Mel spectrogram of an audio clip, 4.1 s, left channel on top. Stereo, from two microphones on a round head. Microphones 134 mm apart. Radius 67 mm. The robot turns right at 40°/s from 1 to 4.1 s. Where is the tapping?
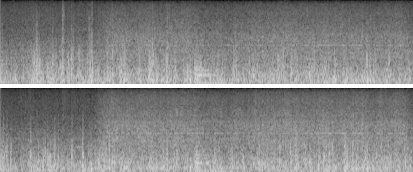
45° left (ahead or behind), 1.3 m; by 2.4 s 50° left (ahead or behind), 1.3 m.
